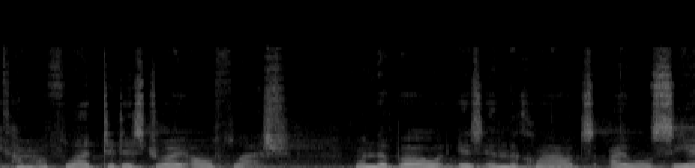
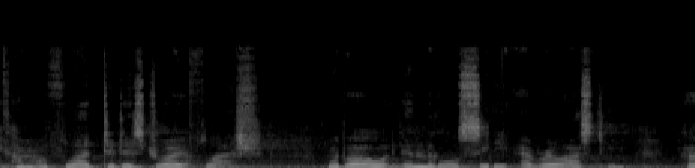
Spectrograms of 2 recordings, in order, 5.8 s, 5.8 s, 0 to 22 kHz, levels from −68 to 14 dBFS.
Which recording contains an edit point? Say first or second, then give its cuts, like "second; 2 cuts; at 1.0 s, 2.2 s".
second; 5 cuts; at 1.6 s, 2.8 s, 3.3 s, 3.6 s, 4.1 s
